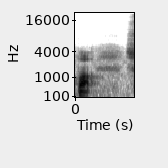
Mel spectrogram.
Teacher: பா என்னும் எழுத்து இதழ்கள் ஒட்டுவதால் பிறக்கிறது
